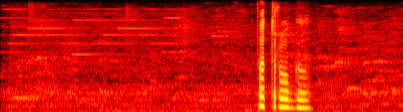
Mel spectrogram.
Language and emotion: Russian, neutral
